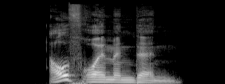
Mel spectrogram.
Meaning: inflection of aufräumend: 1. strong genitive masculine/neuter singular 2. weak/mixed genitive/dative all-gender singular 3. strong/weak/mixed accusative masculine singular 4. strong dative plural
- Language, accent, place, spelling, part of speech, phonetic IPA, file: German, Germany, Berlin, aufräumenden, adjective, [ˈaʊ̯fˌʁɔɪ̯məndn̩], De-aufräumenden.ogg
